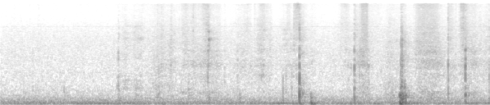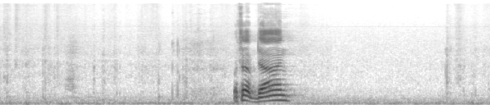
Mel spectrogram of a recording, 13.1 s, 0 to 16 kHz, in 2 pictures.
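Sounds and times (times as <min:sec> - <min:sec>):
low steady hum: 0:00.0 - 0:13.0
trading cards sliding and flipping: 0:01.5 - 0:09.6, 0:12.4 - 0:13.0.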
